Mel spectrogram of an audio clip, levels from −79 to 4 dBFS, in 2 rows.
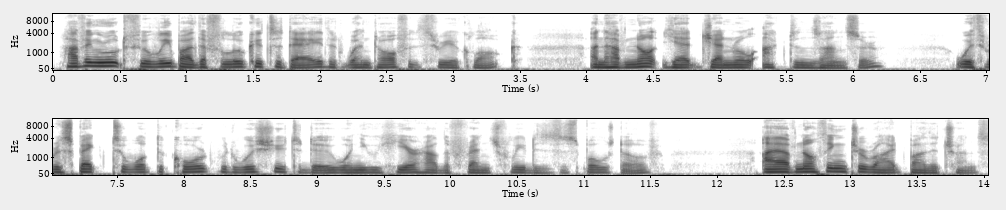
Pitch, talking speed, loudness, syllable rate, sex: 115 Hz, 205 wpm, -21 LUFS, 5.5 syllables/s, male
